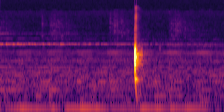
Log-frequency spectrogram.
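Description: Calm background music with a steady low hum, and a single sharp click about halfway through: the chess board's piece-move sound effect as a move is played.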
